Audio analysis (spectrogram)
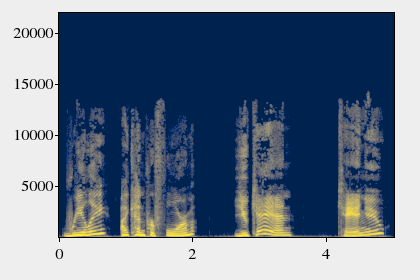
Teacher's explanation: the more wanted to emphasize or make her meaning clear, the slower she said the word can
